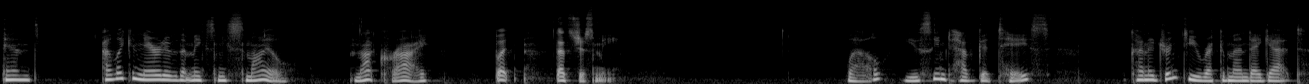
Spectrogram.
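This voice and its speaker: A woman playing a flirty, self-assured female vampire in an ASMR roleplay, teasing a stranger at a bar in a soft-spoken, breathy way. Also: lowish voice, unhurried, long pauses, no echo. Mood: relaxed, flirty. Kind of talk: ASMR roleplay, acted one-sided dialogue.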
